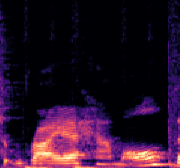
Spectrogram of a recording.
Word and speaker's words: Rhia Hamel: My username there is at Raya Hamel. That's spelled R-H-I-A-H-A-M-E-L.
